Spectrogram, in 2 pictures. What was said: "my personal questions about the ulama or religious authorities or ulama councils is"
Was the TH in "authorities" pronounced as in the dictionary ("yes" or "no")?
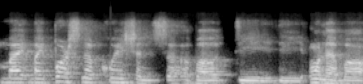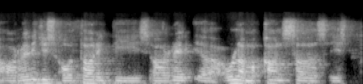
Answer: no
